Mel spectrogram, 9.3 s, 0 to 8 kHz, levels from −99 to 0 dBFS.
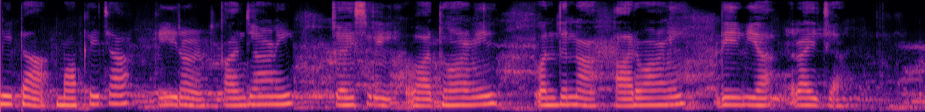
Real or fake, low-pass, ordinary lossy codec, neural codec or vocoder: fake; none; none; codec, 16 kHz, 4 kbps, X-Codec, HuBERT features, trained on balanced general audio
